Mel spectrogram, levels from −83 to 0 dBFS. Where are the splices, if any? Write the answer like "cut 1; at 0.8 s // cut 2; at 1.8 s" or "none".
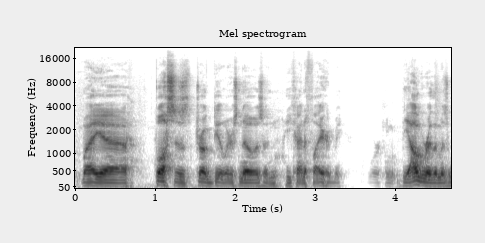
cut 1; at 3.6 s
